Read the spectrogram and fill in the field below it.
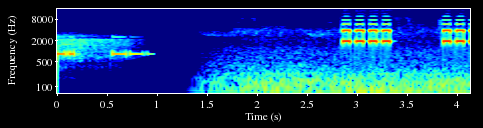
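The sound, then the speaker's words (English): A smartphone alarm beeps in rapid bursts of four short, bright tones, the pattern repeating after a brief pause, loud over a faint low rumble. “For many people, every morning, their smartphone alarm rings.”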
